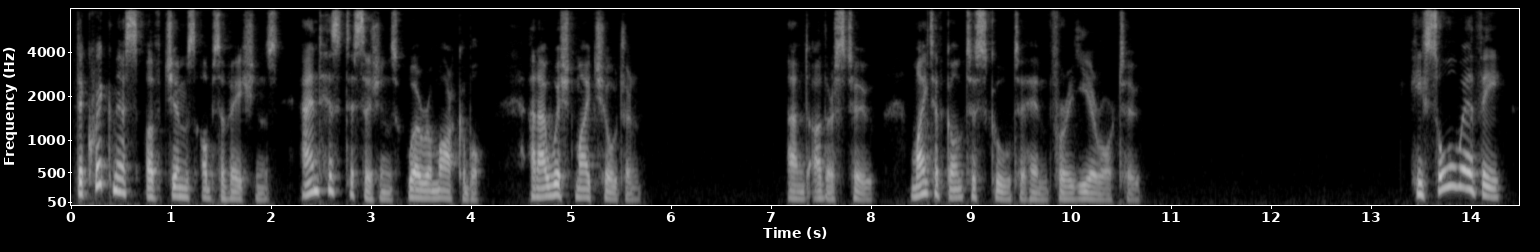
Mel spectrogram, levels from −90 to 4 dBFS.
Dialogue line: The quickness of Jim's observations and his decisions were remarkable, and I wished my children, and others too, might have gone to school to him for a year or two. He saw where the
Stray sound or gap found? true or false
false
